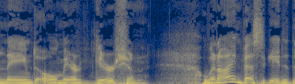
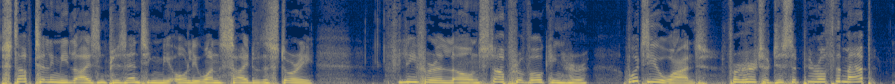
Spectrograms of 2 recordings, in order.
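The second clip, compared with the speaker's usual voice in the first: bad, rough approximation of South African accent; 4 semitones higher than usual. The speaker quotes a woman protesting to a doctor, in a lousy South African accent. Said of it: "Forgive my lousy South African accent".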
